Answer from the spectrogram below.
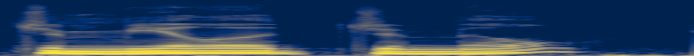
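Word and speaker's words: Jameela Jamil: So And then Jamila Jamil, is that how you say her name? – Yep.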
